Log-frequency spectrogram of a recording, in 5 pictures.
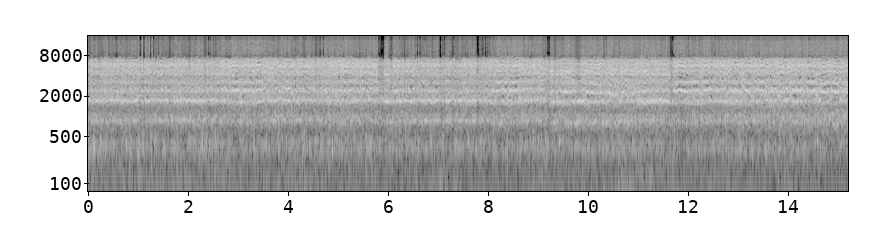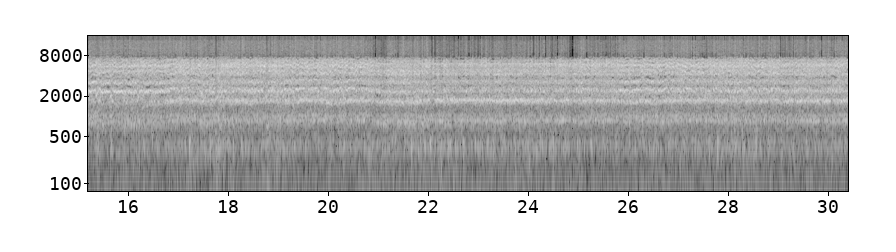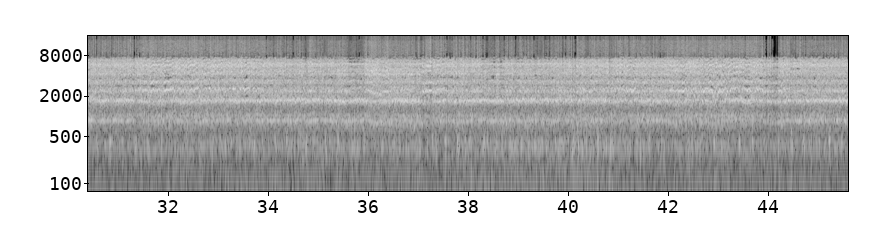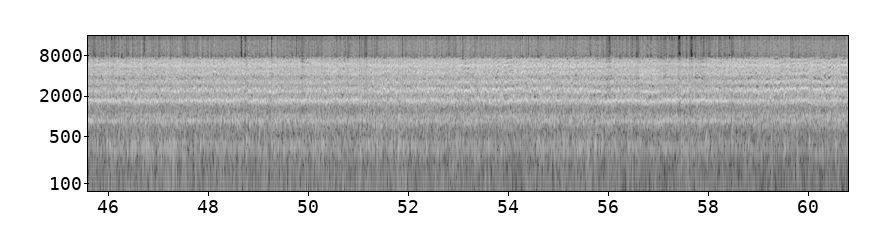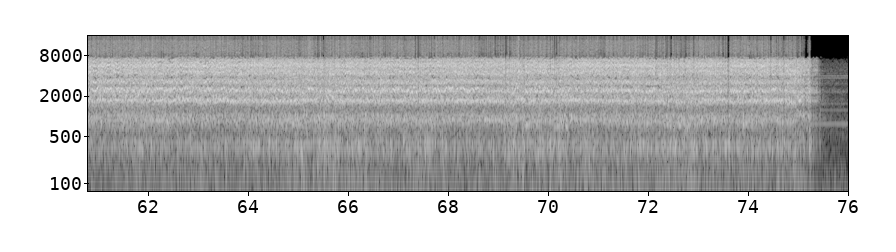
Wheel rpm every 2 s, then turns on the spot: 240, 230, 230, 230, 220, 220, 220, 200, 220, 220, 220, 230, 230, 230, 230, 230, 230, 230, 220, 230, 230, 220, 230, 230, 230, 230, 220, 230, 220, 220, 220, 220, 230, 230, 230, 230, 220, 140.
none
